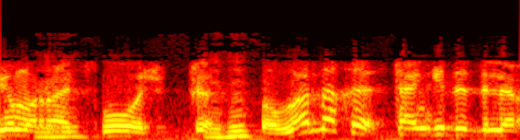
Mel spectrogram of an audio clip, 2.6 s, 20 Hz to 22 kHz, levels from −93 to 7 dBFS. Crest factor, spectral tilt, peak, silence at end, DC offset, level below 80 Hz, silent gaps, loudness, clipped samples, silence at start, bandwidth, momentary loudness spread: 10 dB; -9 dB/octave; -6 dBFS; 0 s; under 0.1%; -46 dBFS; none; -18 LUFS; under 0.1%; 0 s; 5 kHz; 3 LU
